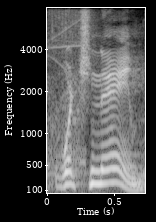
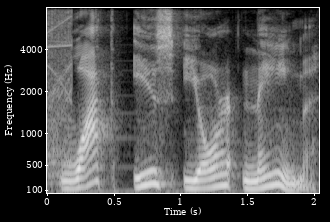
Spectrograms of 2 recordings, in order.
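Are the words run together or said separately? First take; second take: run together; separately. First: The words are contracted and run together. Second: Each word is said fully and separately. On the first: "o inglês da vida real" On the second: "palavras perfeitamente mastigadas"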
